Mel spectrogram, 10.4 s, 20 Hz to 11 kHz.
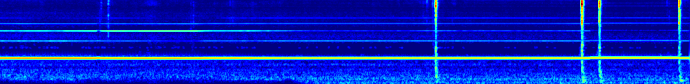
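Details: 1985 Oldsmobile Cutlass: continuous high, steady, single-pitch warning buzzer with the key and lights on; caused by a fuse looped with wire to keep it hot, and fixed by sorting out that fuse.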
